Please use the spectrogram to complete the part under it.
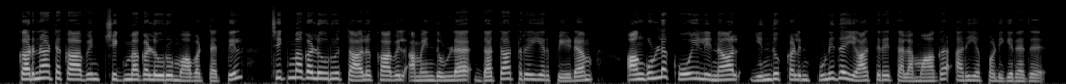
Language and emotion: Tamil, neutral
